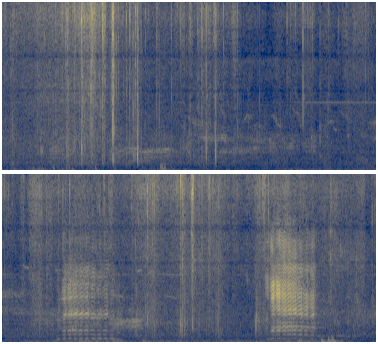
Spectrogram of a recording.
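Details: Domestic sheep on a farm with lambs: two separate wavering, harmonic bleats about two and a half seconds apart, the second louder and harsher, over low rumbling handling noise and scattered clicks.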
